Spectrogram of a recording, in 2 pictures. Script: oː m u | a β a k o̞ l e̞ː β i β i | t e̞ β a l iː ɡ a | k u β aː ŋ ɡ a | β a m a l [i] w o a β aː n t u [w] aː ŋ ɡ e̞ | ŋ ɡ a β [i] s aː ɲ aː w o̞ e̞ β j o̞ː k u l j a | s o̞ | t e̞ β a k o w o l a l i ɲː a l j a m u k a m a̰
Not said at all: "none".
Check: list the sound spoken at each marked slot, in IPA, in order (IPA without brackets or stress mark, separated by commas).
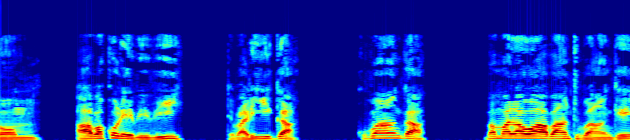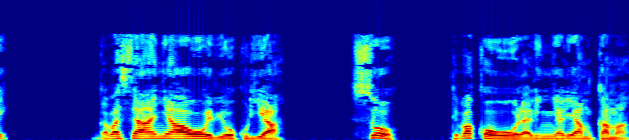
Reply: a, β, a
